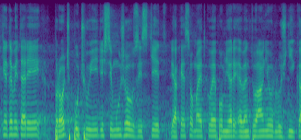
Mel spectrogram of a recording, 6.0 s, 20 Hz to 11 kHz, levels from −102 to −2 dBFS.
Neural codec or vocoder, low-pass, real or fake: codec, 24 kHz, 3.1 kbps, DualCodec; 9.9 kHz; fake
